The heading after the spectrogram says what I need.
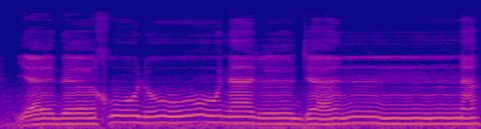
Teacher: Tapi kalau kita lepaskan dengan ringan, yadkhulunal jannah, itulah yang kita sebut sebagai qalqalah sughra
